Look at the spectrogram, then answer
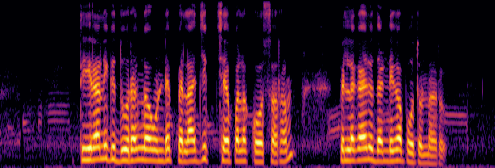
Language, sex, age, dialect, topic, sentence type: Telugu, male, 25-30, Southern, agriculture, statement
